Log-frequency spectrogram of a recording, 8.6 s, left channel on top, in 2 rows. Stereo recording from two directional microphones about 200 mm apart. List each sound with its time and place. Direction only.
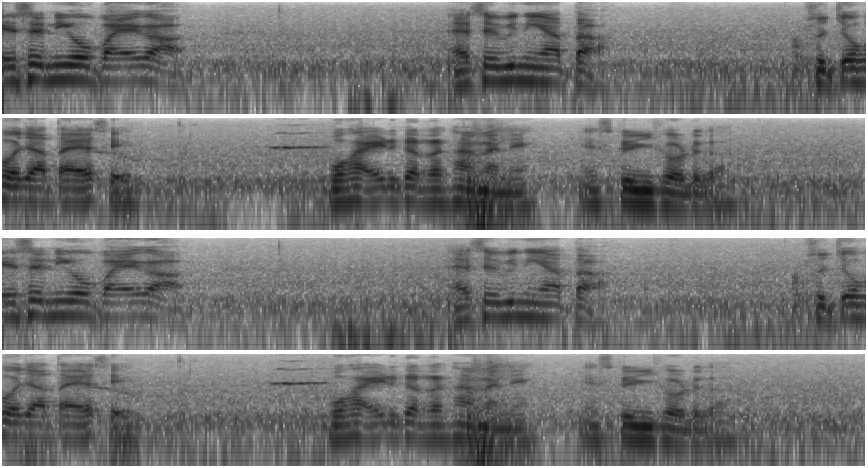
0.0 s speech: 25° left (ahead or behind)
2.2 s speech: 30° left (ahead or behind)
4.0 s speech: 30° left (ahead or behind)
6.0 s speech: 30° left (ahead or behind)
